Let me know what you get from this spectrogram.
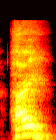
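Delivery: "Hi" said short, high and loud; "Hi" demonstrated as a sharp Japanese yes; Japanese hai demo. Shown as a demonstration. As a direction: bark out "Hi" crisply as the Japanese yes. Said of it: "you say it like that".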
